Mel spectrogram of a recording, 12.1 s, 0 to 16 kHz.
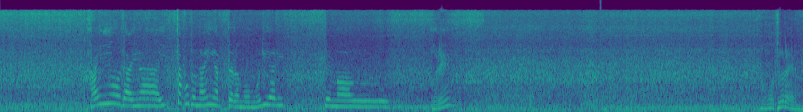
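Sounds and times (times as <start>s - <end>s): motorcycle engine cruising: 0.0s - 12.0s
road and wind noise: 0.0s - 12.0s.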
